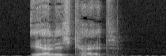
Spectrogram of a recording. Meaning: honesty
- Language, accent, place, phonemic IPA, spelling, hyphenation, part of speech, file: German, Germany, Berlin, /ˈeːɐ̯lɪçkaɪt/, Ehrlichkeit, Ehr‧lich‧keit, noun, De-Ehrlichkeit.ogg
